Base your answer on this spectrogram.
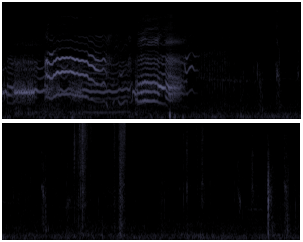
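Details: Fox at Zao Fox Village, Japan, in winter: two loud, wavering, harmonic screeching calls within the first three seconds, then quiet with scattered faint clicks and soft thumps.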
